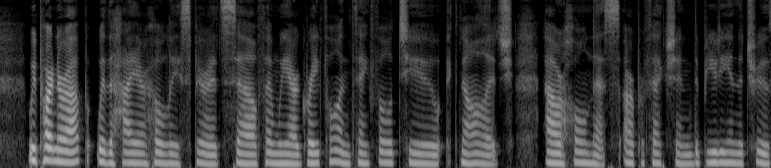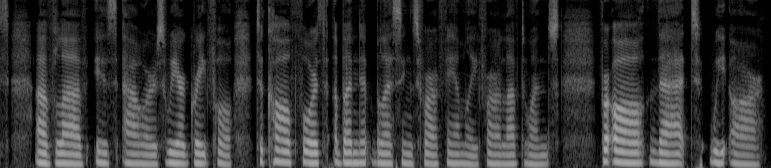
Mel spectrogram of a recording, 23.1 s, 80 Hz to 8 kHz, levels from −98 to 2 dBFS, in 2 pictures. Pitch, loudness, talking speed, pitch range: 175 Hz, -38 LUFS, 130 wpm, 165-180 Hz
